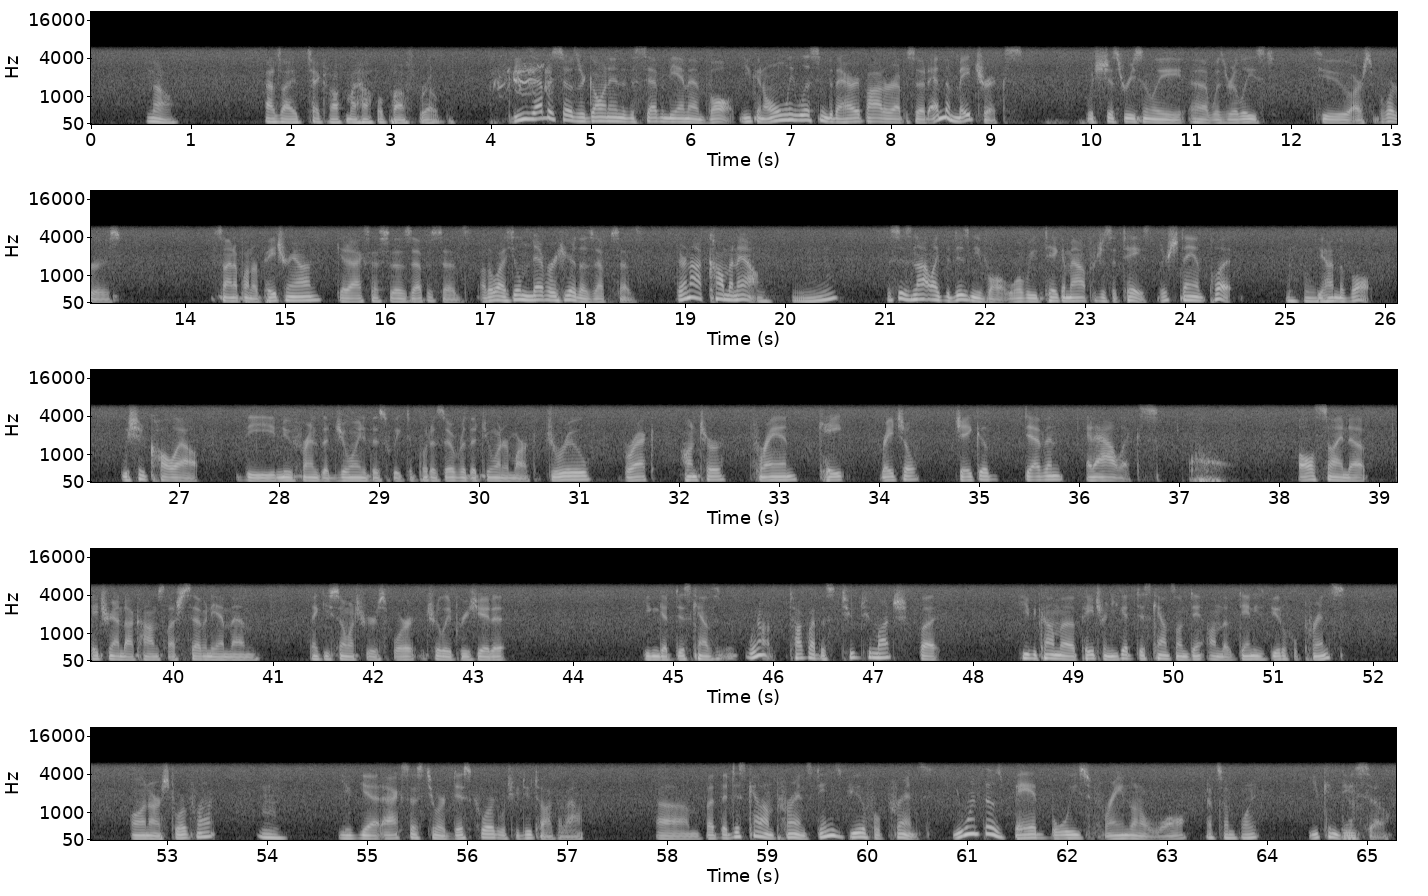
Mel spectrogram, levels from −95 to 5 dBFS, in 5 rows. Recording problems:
high frequencies cut off; noticeable; nothing above 5.5 kHz
hiss; noticeable; throughout; 10 dB below the speech
crackle, like an old record; faint; 25 dB below the speech

